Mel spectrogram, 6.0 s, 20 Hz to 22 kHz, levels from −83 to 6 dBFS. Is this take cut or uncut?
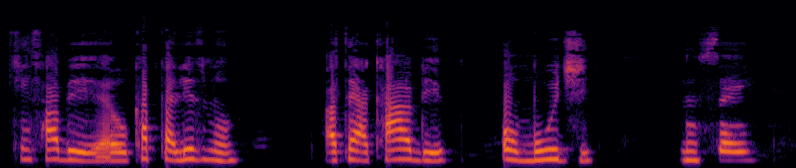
uncut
